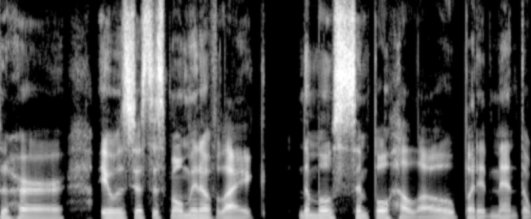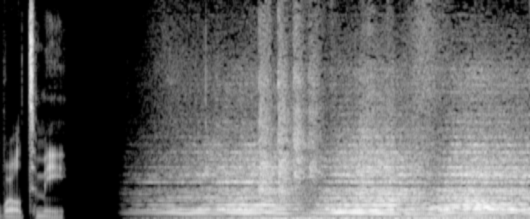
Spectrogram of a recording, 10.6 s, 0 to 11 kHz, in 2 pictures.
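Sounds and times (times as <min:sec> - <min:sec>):
speech: 0:00.0 - 0:06.0
freight train rumbling past: 0:06.6 - 0:10.5.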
